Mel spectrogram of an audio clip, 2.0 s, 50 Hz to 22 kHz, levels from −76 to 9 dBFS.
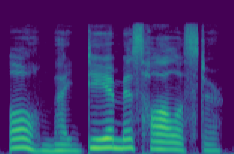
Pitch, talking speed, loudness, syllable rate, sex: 180 Hz, 155 wpm, -17 LUFS, 4.0 syllables/s, female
